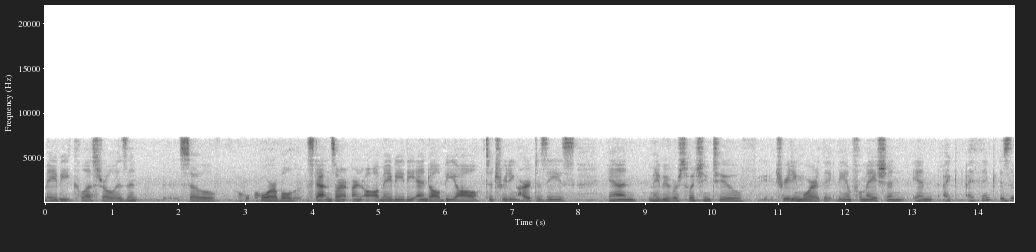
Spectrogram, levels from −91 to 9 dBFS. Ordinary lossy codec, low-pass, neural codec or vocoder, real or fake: MP3, 48 kbps; 7.2 kHz; none; real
